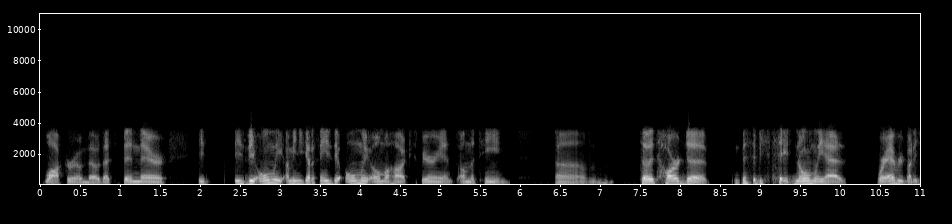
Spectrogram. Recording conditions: phone line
